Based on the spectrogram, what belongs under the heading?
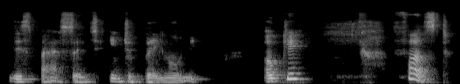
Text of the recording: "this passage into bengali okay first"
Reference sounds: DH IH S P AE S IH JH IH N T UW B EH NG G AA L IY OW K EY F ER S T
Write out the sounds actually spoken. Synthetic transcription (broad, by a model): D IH S P AE S IH JH IH N T UW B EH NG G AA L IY OW K EY F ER S T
